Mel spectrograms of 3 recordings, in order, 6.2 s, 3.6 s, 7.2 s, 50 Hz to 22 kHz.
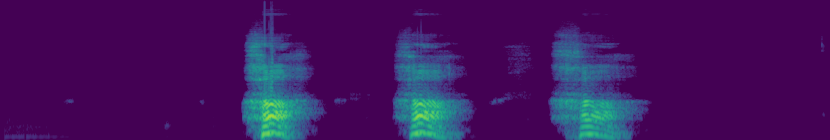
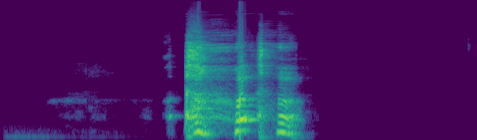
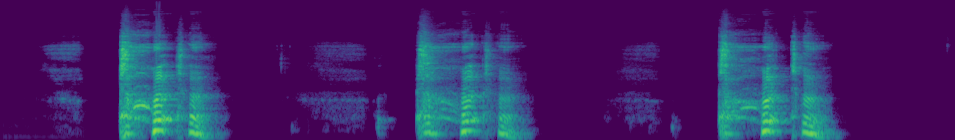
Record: {"exhalation_length": "6.2 s", "exhalation_amplitude": 32768, "exhalation_signal_mean_std_ratio": 0.26, "cough_length": "3.6 s", "cough_amplitude": 32768, "cough_signal_mean_std_ratio": 0.33, "three_cough_length": "7.2 s", "three_cough_amplitude": 32768, "three_cough_signal_mean_std_ratio": 0.37, "survey_phase": "beta (2021-08-13 to 2022-03-07)", "age": "65+", "gender": "Male", "wearing_mask": "No", "symptom_none": true, "smoker_status": "Never smoked", "respiratory_condition_asthma": false, "respiratory_condition_other": false, "recruitment_source": "REACT", "submission_delay": "8 days", "covid_test_result": "Negative", "covid_test_method": "RT-qPCR", "influenza_a_test_result": "Negative", "influenza_b_test_result": "Negative"}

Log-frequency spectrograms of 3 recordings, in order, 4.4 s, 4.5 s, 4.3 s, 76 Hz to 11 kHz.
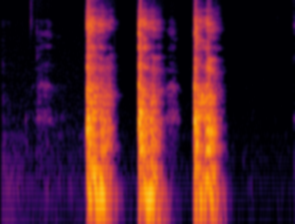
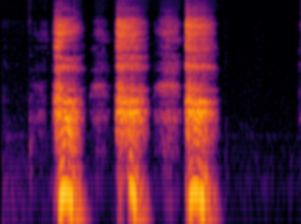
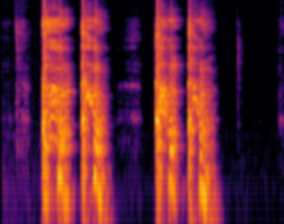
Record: {"three_cough_length": "4.4 s", "three_cough_amplitude": 32768, "three_cough_signal_mean_std_ratio": 0.4, "exhalation_length": "4.5 s", "exhalation_amplitude": 31701, "exhalation_signal_mean_std_ratio": 0.44, "cough_length": "4.3 s", "cough_amplitude": 32768, "cough_signal_mean_std_ratio": 0.51, "survey_phase": "alpha (2021-03-01 to 2021-08-12)", "age": "65+", "gender": "Male", "wearing_mask": "No", "symptom_none": true, "smoker_status": "Never smoked", "respiratory_condition_asthma": false, "respiratory_condition_other": false, "recruitment_source": "REACT", "submission_delay": "1 day", "covid_test_result": "Negative", "covid_test_method": "RT-qPCR"}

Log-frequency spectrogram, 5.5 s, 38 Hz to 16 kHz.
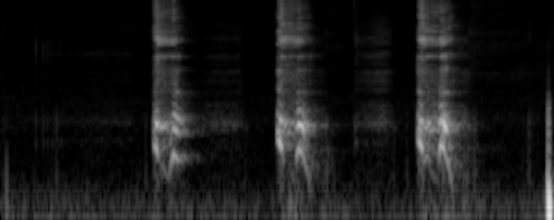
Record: {"three_cough_length": "5.5 s", "three_cough_amplitude": 20639, "three_cough_signal_mean_std_ratio": 0.29, "survey_phase": "alpha (2021-03-01 to 2021-08-12)", "age": "45-64", "gender": "Male", "wearing_mask": "No", "symptom_cough_any": true, "symptom_abdominal_pain": true, "symptom_fatigue": true, "symptom_headache": true, "symptom_change_to_sense_of_smell_or_taste": true, "symptom_onset": "8 days", "smoker_status": "Never smoked", "respiratory_condition_asthma": false, "respiratory_condition_other": false, "recruitment_source": "Test and Trace", "submission_delay": "2 days", "covid_test_result": "Positive", "covid_test_method": "RT-qPCR", "covid_ct_value": 13.6, "covid_ct_gene": "ORF1ab gene", "covid_ct_mean": 14.1, "covid_viral_load": "24000000 copies/ml", "covid_viral_load_category": "High viral load (>1M copies/ml)"}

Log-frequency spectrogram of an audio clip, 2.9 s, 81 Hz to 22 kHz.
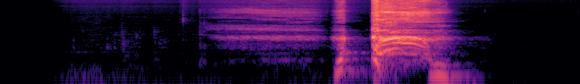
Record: {"cough_length": "2.9 s", "cough_amplitude": 32305, "cough_signal_mean_std_ratio": 0.31, "survey_phase": "beta (2021-08-13 to 2022-03-07)", "age": "18-44", "gender": "Female", "wearing_mask": "No", "symptom_none": true, "smoker_status": "Ex-smoker", "respiratory_condition_asthma": false, "respiratory_condition_other": false, "recruitment_source": "REACT", "submission_delay": "1 day", "covid_test_result": "Negative", "covid_test_method": "RT-qPCR"}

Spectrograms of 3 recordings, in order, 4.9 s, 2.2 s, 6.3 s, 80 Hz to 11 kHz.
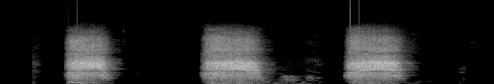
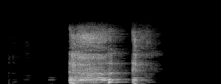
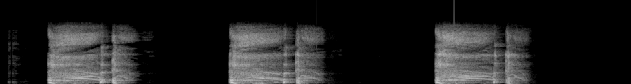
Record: {"exhalation_length": "4.9 s", "exhalation_amplitude": 32531, "exhalation_signal_mean_std_ratio": 0.48, "cough_length": "2.2 s", "cough_amplitude": 27943, "cough_signal_mean_std_ratio": 0.41, "three_cough_length": "6.3 s", "three_cough_amplitude": 32636, "three_cough_signal_mean_std_ratio": 0.47, "survey_phase": "alpha (2021-03-01 to 2021-08-12)", "age": "45-64", "gender": "Female", "wearing_mask": "No", "symptom_none": true, "smoker_status": "Never smoked", "respiratory_condition_asthma": false, "respiratory_condition_other": false, "recruitment_source": "REACT", "submission_delay": "1 day", "covid_test_result": "Negative", "covid_test_method": "RT-qPCR"}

